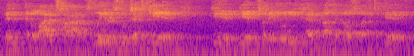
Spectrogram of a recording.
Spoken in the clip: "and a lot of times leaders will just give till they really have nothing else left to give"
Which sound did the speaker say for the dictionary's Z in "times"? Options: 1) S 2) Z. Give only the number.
2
